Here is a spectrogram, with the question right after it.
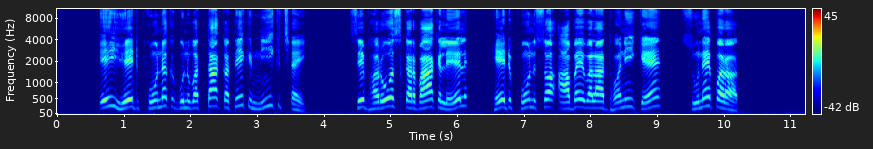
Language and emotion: Maithili, surprised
